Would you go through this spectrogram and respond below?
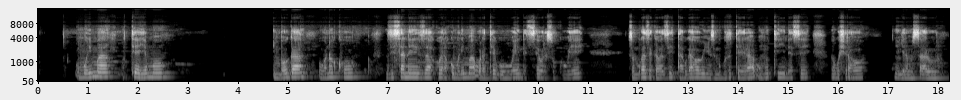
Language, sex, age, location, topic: Kinyarwanda, male, 25-35, Kigali, agriculture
